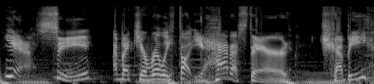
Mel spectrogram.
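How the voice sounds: Clear music plays in the background of this put-on character voice. It is fairly high in pitch and moves at a moderate pace.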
